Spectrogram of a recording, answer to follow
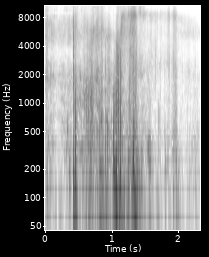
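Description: Close rustling and knocking of a phone being handled and moved, a quick run of scrapes and knocks that dies away near the end.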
